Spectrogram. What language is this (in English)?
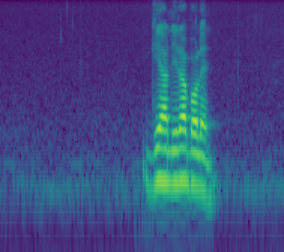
Bangla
